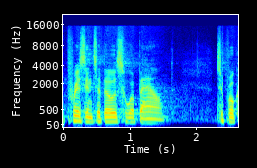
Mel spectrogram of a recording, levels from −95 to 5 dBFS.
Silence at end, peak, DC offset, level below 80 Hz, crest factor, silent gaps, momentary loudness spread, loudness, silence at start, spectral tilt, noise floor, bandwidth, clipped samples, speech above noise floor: 0 s; -16 dBFS; under 0.1%; -82 dBFS; 16 dB; none; 10 LU; -31 LUFS; 0.05 s; -4 dB/octave; -60 dBFS; 16 kHz; under 0.1%; 30 dB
